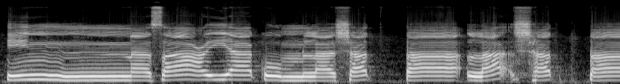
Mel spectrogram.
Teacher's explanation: নুনের মধ্যে গুনাহ করা আমাদের ওয়াজিব, কারণ নুনের উপর তাজিদ আছে, এজন্য আমরা গুনাহ করব।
